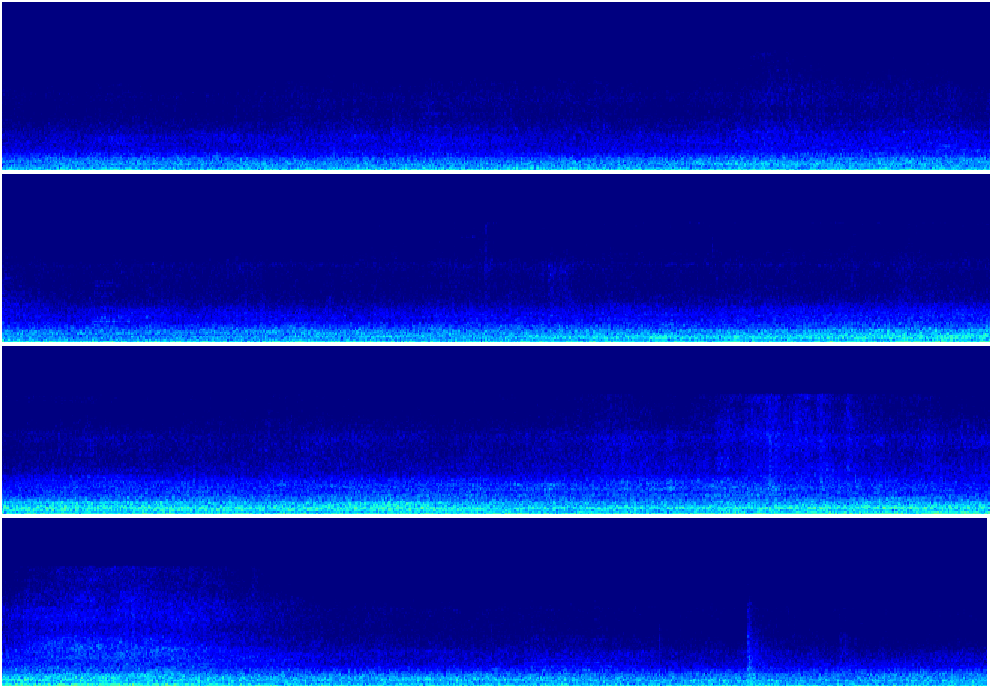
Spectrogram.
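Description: Road traffic: a steady noise of cars and taxis driving along a multi-lane city road. It grows louder for about ten seconds in the middle, as heavier traffic passes, then eases off near the end.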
